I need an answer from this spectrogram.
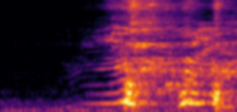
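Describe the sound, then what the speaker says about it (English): A single close, harsh cough from someone with a lingering COVID cough, a short raspy burst with a second push at the end. "this cough where I've had the COVID, yeah, I said it, COVID, it just will not go away"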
